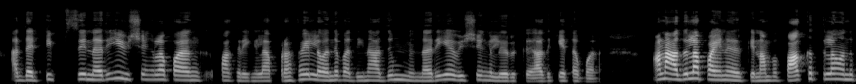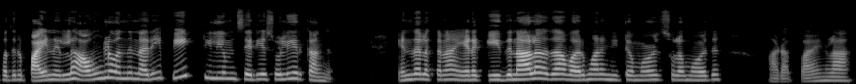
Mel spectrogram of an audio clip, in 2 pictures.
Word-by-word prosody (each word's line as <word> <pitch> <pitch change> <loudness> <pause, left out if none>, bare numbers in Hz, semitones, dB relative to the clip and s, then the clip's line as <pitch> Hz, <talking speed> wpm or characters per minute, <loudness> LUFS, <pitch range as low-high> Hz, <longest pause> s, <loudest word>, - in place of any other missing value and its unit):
அந்த 190 +2 -2 0.2
டிப்ஸ், 235 +1 -10
நெறைய 240 +7 -1
விஷயங்கள்லாம் 225 -1 -4
பாங்க் 200 -3 +2 0.2
பாக்குறீங்களா 170 -2 -5
புரொஃபைல்ல 210 +5 -2
வந்து 200 +2 -4
பாத்தீங்கன்னா, 185 0 -4
அதுவும் 200 -4 -8
நிறைய 200 +7 -2
விஷயங்கள் 195 -3 -7
இருக்கு 165 -2 -11
அதுக்கு 165 +3 -6
ஏத்தபோல. 155 -4 -8 0.6
ஆனா 265 +2 +10
அதுல்லாம் 270 +4 +5
பயன் 210 -1 +4
இருக்கு. 180 -1 -5
நம்ம 180 +1 -4 0.2
பாக்குத்துலாம் 250 +4 +4
வந்து 230 -1 -5
பாத்தீங்கன்னா 210 -1 -5
பயன் 195 +5 +5
இல்லை. 255 +4 0
அவுங்களும் 285 +7 0
வந்து 275 -1 -4
நெறைய 250 +5 -1
பேட்டிலயும் 305 -8 -2
சரியா 240 +1 -1
சொல்லியிருக்காங்க. 235 - -3 0.8
எந்த 225 +3 -4
அளவுக்குனா, 230 -1 -2 0.2
எனக்கு 210 0 -3
இதுனால 230 +5 +7
தான் 240 -1 +4
வருமானம் 230 +2 -1
ஈட்டும்பொழுது 210 +1 -7
சொல்லும்பொழுது, 205 +1 -5 0.6
"அடப்பாவிங்களா! 160 +6 -8
215 Hz, 140 wpm, -24 LUFS, 185-235 Hz, 0.8 s, ஆனா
